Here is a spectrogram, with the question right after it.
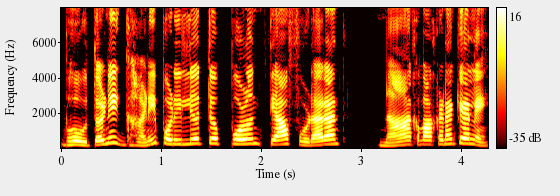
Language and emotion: Goan Konkani, disgusted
